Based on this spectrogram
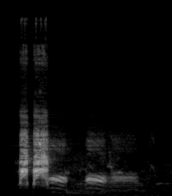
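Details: Black francolin calling: two loud, harsh, grating notes in quick succession, then softer rasping notes trailing off, with a faint whistled bird note late on.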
